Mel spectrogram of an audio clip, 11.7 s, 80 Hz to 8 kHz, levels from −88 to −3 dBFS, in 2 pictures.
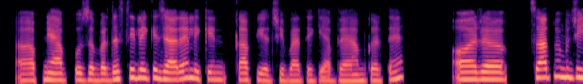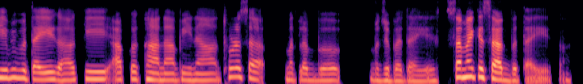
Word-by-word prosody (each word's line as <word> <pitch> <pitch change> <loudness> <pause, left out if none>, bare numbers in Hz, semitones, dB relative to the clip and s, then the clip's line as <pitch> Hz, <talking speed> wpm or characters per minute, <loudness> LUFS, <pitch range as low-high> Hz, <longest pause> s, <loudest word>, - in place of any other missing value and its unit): अ, - - -8
अपने 195 +2 -1
आप 185 -1 0
को 190 - 0
जबरदस्ती 190 +6 0
लेके 245 0 +2
जा 210 -2 +4
रहे 215 +3 +2
हैं 245 - +2
लेकिन 205 -4 -2
काफ़ी 190 -1 -2
अच्छी 170 0 -5
बात 165 +1 -5
है 165 - -4
कि - - -7
आप - - -4
व्यायाम 170 0 -2
करते 170 +3 -5
हैं। 235 +4 0 0.6
और 205 0 +4 0.3
साथ 255 0 +5
में 280 - +1
मुझे 260 -1 +3
ये 245 -1 +4
भी 250 - +2
बताइएगा 200 -5 +1
कि 210 +1 +1
आपका 210 +1 -3
खाना-पीना 185 -2 -1
थोड़ा-सा 255 -6 +1 0.3
मतलब 180 -2 -4 0.5
मुझे 175 0 -2
बताइए, 165 0 -4
समय 260 +1 +6
के 265 0 +6
साथ 215 -4 +7 0.2
बताइएगा। 210 +1 -8
195 Hz, 190 wpm, -24 LUFS, 180-225 Hz, 0.6 s, साथ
